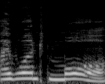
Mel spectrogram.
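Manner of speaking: British-ish accent, dropped R. Showing how the actresses do their British accents, in a mediocre British-ish accent with dropped R's. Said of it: "they just drop their R's like".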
